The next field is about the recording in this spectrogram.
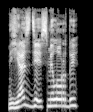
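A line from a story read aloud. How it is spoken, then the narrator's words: Ringing voice. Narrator (Russian): звенящим голосом откликнулся Гарри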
